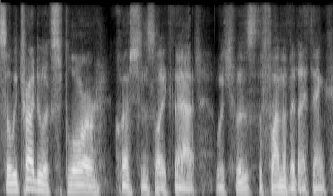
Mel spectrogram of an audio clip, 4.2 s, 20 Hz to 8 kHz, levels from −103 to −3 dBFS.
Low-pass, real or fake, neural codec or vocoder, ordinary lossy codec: 7.2 kHz; fake; codec, 32 kHz, 1.9 kbps, SNAC; AAC, 48 kbps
